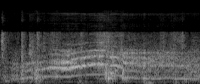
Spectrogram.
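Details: Grumpy Manx cat, a male pet, giving a brief harmonic yowl that rises slightly and then sags, set against steady background noise, with a man reacting in speech around it.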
